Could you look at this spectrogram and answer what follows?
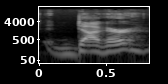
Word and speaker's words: Duggar: of a side note josh duggar rhymes with hugger he was part of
